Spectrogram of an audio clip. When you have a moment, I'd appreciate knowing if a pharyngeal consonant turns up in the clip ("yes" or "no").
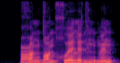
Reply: yes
